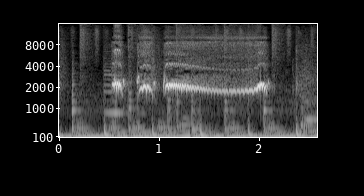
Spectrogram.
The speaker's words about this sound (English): If this were a real bit of extra time, this is when the ref blow the whistle, because it's finished.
